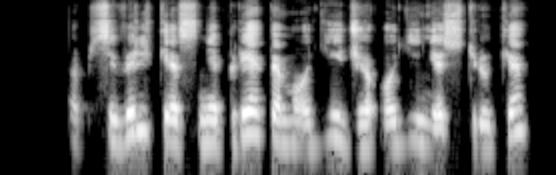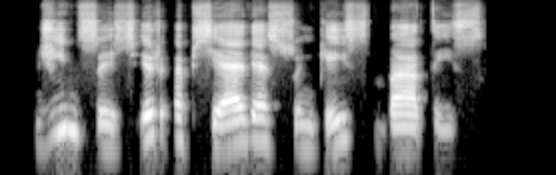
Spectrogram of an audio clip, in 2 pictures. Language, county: Lithuanian, Utena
